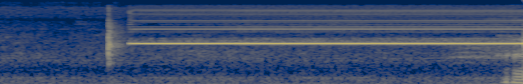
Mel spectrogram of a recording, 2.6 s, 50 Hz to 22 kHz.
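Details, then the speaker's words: Numark Total Control DJ controller, intermittent cue buttons: multimeter continuity beep on a 6x6 momentary switch reads about 66 ohms, then wavers and breaks up to 25–90 ohms when wiggled; worn intermittent switch contact, fixed by replacing 6x6x4.3mm switches. "and that's Ring about six six ohms if I wiggle it about a bit though can hear the tone changing it's going up to about 55 ohms 25 oh 90 ohms"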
